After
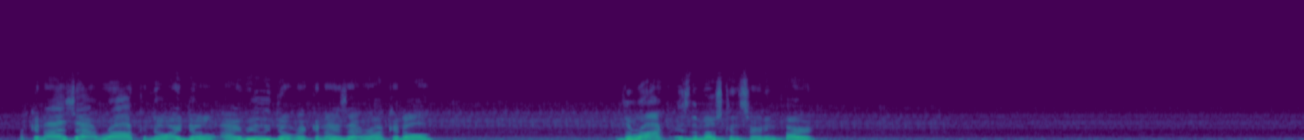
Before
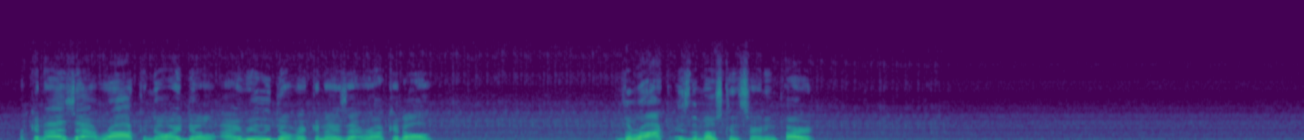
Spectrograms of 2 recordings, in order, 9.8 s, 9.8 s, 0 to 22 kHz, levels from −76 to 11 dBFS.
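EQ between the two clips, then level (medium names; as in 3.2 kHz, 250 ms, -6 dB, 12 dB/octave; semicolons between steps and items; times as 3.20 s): low-pass 4.6 kHz 12 dB/octave; peaking EQ 1.2 kHz -13 dB 1.7 oct; hum notches 60/120/180/240/300/360 Hz; -2.5 dB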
